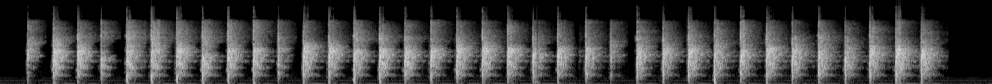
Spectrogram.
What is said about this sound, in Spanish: ¡Aplausos, por favor!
